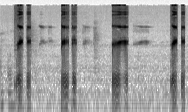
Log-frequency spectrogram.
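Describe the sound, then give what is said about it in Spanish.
A frog croaking sound effect: four loud, raspy croaks, most split into quick double pulses, spaced about a second apart with short quiet gaps between, with no talking. “Rana. Bueno, se supone que es un sapo, pero no tengo, así que...”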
